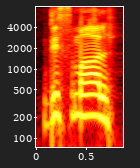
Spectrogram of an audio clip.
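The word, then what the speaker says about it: dismal: डिस्माल, है ना, या डिस्मल, कुछ लोग डिस्मल पढ़ेंगे, कुछ लोग डिस्माल पढ़ेंगे, कोई इशू नहीं है जी, प्रोनाउंसिएशन है।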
